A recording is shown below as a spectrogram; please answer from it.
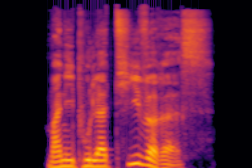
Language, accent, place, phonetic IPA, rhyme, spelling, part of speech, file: German, Germany, Berlin, [manipulaˈtiːvəʁəs], -iːvəʁəs, manipulativeres, adjective, De-manipulativeres.ogg
- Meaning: strong/mixed nominative/accusative neuter singular comparative degree of manipulativ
